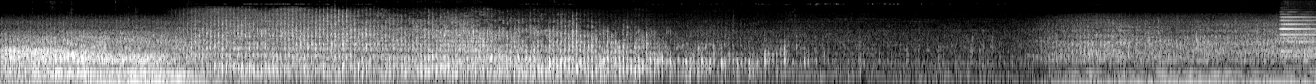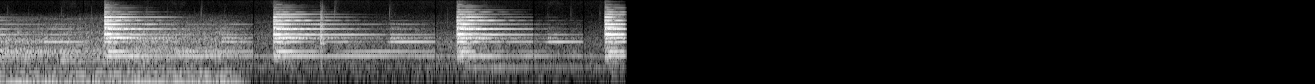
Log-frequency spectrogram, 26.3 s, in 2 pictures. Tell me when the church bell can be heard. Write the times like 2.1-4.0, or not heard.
12.8-19.4.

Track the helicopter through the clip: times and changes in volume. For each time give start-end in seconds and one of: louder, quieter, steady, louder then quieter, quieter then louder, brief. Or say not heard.
0.0-15.7 quieter.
